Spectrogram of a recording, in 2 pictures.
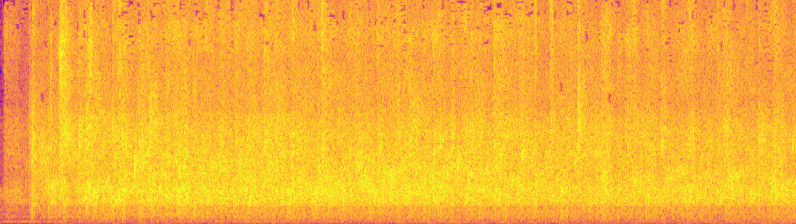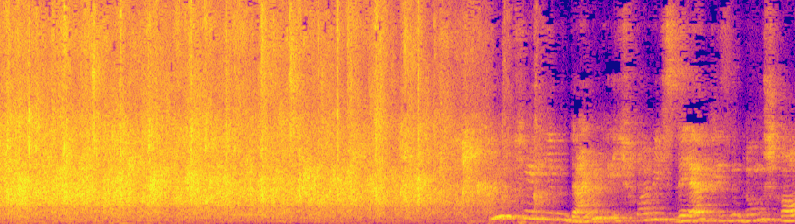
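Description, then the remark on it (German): Loud, sustained applause from an event audience for the organizing team, a dense wash of clapping that holds steady for about twelve seconds before fading as a voice begins speaking. “Äh, Bitte schön einen großen Applaus.”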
